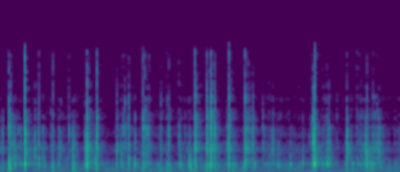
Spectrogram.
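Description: Fingertips rapidly press the buttons and tap the casing of a hollow black plastic PSP handheld console held in the hands. The result is a quick, irregular run of dry, sharp plastic clicks with a mid-range tone and bright crinkly edges, each dying away instantly.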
